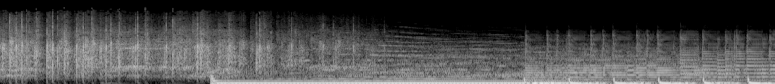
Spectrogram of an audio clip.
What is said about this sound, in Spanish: Terminamos como lo hemos recibido, con un aplauso y con una ovación para Marco Asensio.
